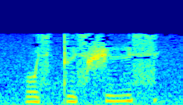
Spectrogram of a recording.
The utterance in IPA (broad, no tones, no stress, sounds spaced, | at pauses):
o sʲ t i sʲ ʃ i sʲ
